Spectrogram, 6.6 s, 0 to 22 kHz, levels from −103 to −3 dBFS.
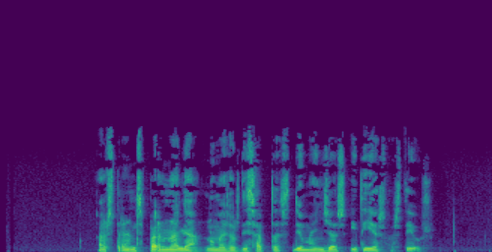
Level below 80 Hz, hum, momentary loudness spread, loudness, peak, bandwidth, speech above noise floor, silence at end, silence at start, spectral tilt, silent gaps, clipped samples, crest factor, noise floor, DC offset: -68 dBFS; none; 9 LU; -28 LUFS; -8 dBFS; 11 kHz; 51 dB; 0.9 s; 1.3 s; -5.5 dB/octave; none; under 0.1%; 22 dB; -79 dBFS; under 0.1%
